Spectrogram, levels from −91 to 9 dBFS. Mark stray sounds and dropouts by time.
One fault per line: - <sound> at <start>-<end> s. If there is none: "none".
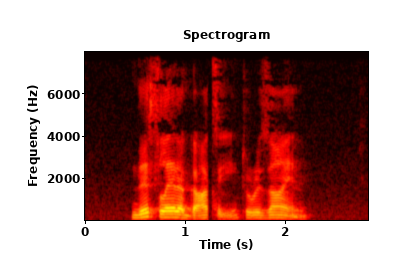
- dropout at 1.2-1.3 s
